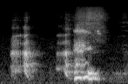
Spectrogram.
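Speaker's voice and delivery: a loud unvoiced burst of laughter; breathy laugh. Real, not acted. Teacher laughing at her own classroom story, loud breathy laugh. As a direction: laugh out hard without voice.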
